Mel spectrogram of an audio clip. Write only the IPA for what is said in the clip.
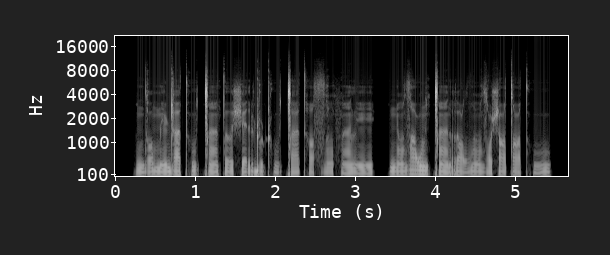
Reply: n d ɔ˩˧˩ m ẽ˩˧˩ ɖ a˦˨ t̪ʰ u˦ ǀ ã˨˥ t̪ ɤ˩˧˩ ʃ ɛ˦ r ɖ u˦ ʈʰ u˩˧˩ ǀ a˨˥ t̪ʰ e˦˨ sˤ zˤ ẽ˦˨ f ã˩˧˩ l ẽ˨˩˦ | ŋ ẽ˨˥ zˤ ɛ˦ w ũ˨˥ ǀ ã˨˩˦ r ɔ˨˩˦ l ðˤ ẽ˩˧˩ zˤ u˨˩˦ ʃ ɛ˨˩˦ tˤ o˨˩˦ t̪ʰ u˩˧˩

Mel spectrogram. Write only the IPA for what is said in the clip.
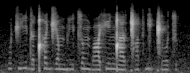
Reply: u t͡ʃ j i d ɐ ǃʰ ɐ d͡ʒ ɐ m b i t͡s o m b ɑ xʲ e ŋ͡ǃ a l ɡ͡ǁ ɑ t͡s ɡʲ e ɡ͡ǁ o t͡s

